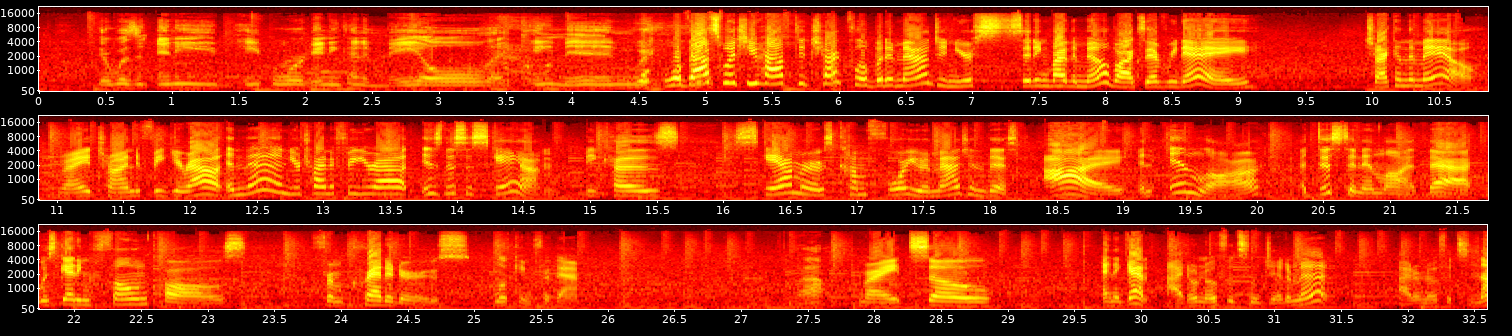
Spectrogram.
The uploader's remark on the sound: conversation recorded at a local Portland, ME brewery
